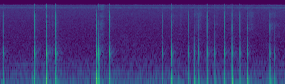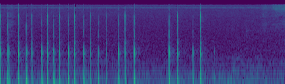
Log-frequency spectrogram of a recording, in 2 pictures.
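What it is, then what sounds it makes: Smartphone in plastic case. A black smartphone in a plastic case is held sideways above the microphone and tapped repeatedly on its back with fingertips and nails. The result is a quick, irregular run of short, dry taps and sharper clicks with a heavy low thump and no ringing.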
